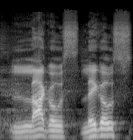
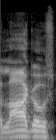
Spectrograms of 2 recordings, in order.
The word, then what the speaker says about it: Lagos: The Lagos paper towel. – Lagos. Don't pronounce it. Don't do that.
